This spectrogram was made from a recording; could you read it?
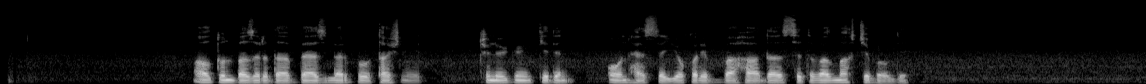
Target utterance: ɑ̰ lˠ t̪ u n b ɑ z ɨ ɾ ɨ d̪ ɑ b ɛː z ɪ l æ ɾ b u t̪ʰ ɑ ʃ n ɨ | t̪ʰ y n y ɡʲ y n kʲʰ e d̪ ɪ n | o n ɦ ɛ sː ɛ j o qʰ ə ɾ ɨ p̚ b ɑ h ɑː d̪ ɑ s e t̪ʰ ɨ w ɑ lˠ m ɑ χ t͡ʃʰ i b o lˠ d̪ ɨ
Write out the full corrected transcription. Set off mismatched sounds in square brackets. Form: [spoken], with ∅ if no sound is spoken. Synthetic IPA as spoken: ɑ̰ lˠ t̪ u n b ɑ z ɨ ɾ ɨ d̪ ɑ b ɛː z ɪ l æ ɾ b u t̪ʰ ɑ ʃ n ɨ | t̪ʰ y n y ɡʲ y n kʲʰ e d̪ ɪ n | o n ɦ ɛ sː ɛ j o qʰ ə ɾ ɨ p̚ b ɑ h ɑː d̪ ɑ s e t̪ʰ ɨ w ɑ lˠ m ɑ χ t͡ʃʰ i b o lˠ d̪ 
